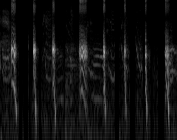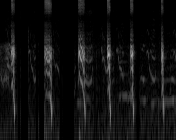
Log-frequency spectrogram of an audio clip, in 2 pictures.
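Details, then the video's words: Series of loud, abrupt clucking notes from a chukar partridge, repeated two or three times a second with slight irregularity, each note punchy and clipped. "Chakor Ki Awaz | Chokor Voice | Chakor Partridge Voice | Chukor Sound | Chukor Ki Awaz"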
